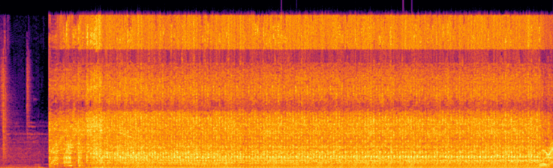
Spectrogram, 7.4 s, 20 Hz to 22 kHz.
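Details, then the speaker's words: Mercedes C220 CDI W203 diesel with fault code 2359, power loss, black smoke and high fuel use, restarted after a hose and connector were refitted. It catches first turn into a steady, even idle clatter. Normal start. "start, it starts, that's a good sign and you can hear it well,"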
